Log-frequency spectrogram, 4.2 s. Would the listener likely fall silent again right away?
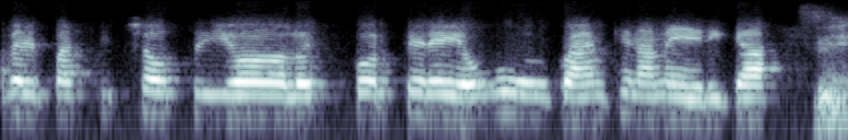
Yes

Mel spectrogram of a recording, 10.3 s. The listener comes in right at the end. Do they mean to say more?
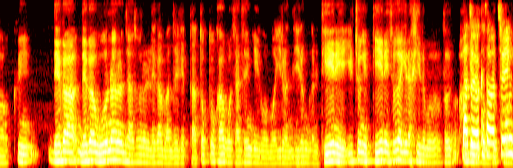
Yes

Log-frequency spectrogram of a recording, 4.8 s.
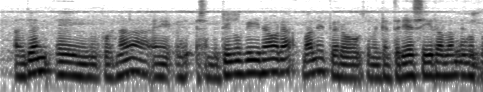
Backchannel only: No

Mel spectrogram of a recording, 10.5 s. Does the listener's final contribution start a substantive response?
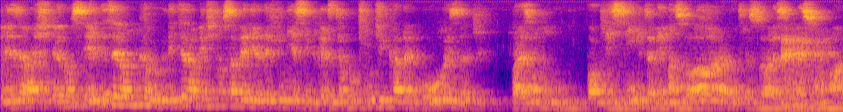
No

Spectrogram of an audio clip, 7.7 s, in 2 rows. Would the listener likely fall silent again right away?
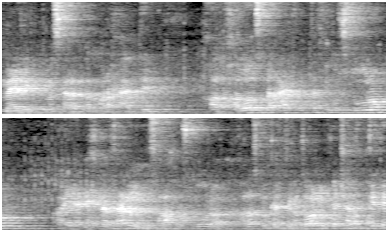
Yes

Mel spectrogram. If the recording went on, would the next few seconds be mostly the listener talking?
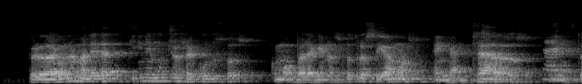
Yes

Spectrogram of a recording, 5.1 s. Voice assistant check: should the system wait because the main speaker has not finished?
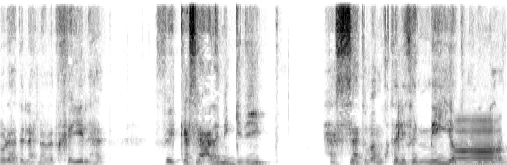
No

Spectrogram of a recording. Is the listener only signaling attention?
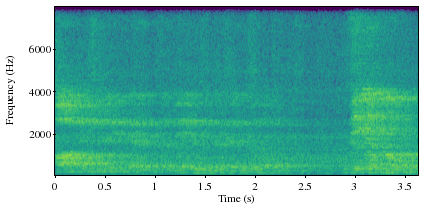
No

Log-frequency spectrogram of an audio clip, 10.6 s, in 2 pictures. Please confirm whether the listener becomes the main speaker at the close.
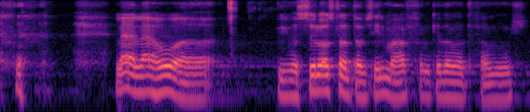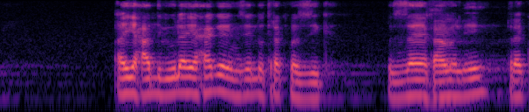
No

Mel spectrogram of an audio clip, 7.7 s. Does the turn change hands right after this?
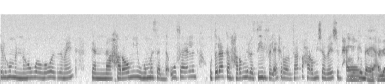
Yes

